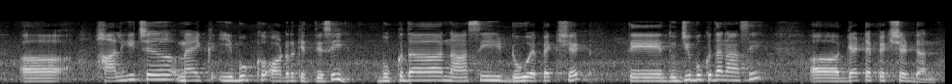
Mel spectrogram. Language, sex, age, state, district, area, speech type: Punjabi, male, 18-30, Punjab, Rupnagar, urban, spontaneous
